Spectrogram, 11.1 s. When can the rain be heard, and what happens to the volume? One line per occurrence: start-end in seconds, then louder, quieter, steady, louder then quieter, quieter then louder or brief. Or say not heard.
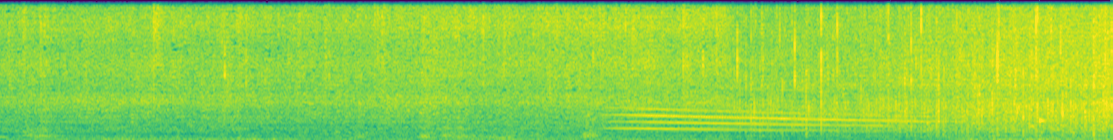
0.0-11.0 louder.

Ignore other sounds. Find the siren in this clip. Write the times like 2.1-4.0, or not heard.
5.9-11.0.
